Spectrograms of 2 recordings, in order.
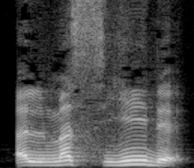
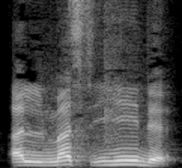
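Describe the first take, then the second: Both takes have the same delivery.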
